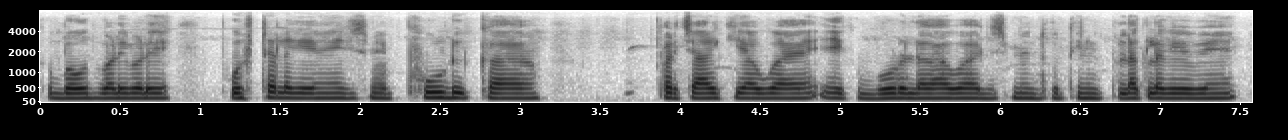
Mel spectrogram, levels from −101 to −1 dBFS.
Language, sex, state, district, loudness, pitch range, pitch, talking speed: Hindi, male, Jharkhand, Deoghar, -17 LUFS, 155-165 Hz, 160 Hz, 200 wpm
